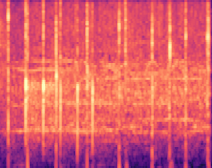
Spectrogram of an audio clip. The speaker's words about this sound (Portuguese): Palmas. Aplausos.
